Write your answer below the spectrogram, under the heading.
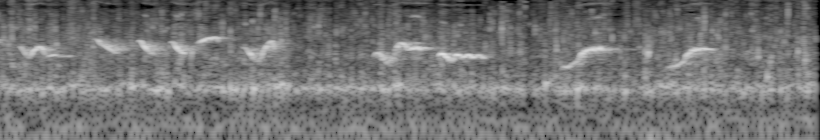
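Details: White-rumped shama singing beside running water: a burst of bouncy, looping whistled notes, a short pause, then a few slurred phrases and a rising whistle.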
